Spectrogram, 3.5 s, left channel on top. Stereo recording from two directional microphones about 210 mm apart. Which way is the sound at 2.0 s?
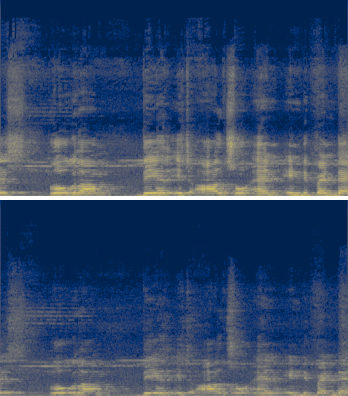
45° left (ahead or behind).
